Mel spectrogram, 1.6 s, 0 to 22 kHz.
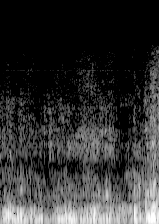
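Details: Lions of the Nkuhuma Pride in Djuma Game Reserve, Sabi Sand, South Africa, on an afternoon drive on 13 March 2018, growl low and rumbling with full bellies as they squabble over the last remains of a buffalo carcass.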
